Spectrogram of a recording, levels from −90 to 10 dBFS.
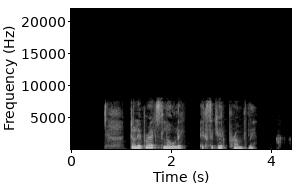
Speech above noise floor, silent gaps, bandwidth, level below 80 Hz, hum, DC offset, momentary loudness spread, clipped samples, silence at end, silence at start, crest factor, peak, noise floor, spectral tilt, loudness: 24 dB; 2.41-2.53 s; 8.2 kHz; -64 dBFS; none; under 0.1%; 18 LU; under 0.1%; 0.75 s; 0.65 s; 18 dB; -10 dBFS; -47 dBFS; -5 dB/octave; -25 LUFS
